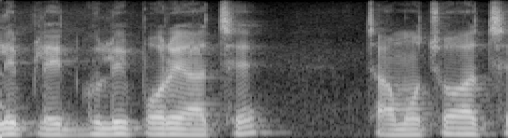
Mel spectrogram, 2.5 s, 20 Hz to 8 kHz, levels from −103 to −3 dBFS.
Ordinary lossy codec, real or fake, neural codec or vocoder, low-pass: none; real; none; none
